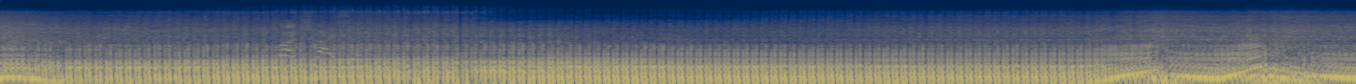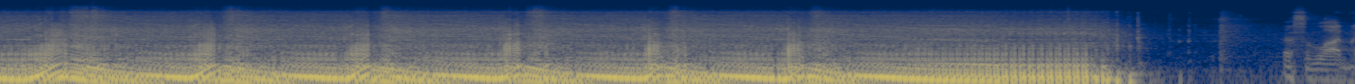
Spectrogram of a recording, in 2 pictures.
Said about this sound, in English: I guess we should probably hear what this thing sounds like.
